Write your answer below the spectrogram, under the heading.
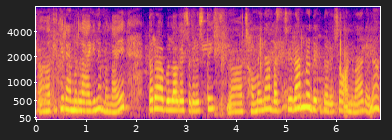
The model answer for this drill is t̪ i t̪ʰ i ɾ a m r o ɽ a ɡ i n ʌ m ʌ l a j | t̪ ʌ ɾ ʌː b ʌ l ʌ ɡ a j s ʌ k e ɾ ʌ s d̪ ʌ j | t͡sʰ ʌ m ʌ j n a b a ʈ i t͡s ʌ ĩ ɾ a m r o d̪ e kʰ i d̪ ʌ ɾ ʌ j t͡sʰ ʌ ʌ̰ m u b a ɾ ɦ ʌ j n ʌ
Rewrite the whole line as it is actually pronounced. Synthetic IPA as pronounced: t̪ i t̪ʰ i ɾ a m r o l a ɡ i n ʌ m ʌ l a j | t̪ ʌ ɾ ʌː b ʌ l ʌ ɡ a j s ʌ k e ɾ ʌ s t̪ ʌ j | t͡sʰ ʌ m ʌ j n a b a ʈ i t͡s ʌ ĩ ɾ a m r o d̪ e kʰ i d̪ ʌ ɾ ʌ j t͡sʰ ʌ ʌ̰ n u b a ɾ ɦ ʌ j n ʌ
